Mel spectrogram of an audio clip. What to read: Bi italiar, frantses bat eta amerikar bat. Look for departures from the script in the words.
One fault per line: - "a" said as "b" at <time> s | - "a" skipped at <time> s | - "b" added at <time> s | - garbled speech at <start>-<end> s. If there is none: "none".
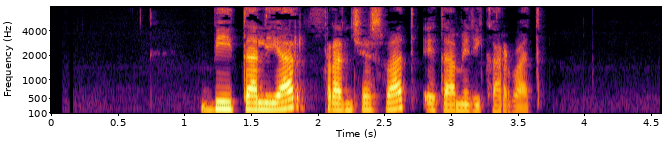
none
